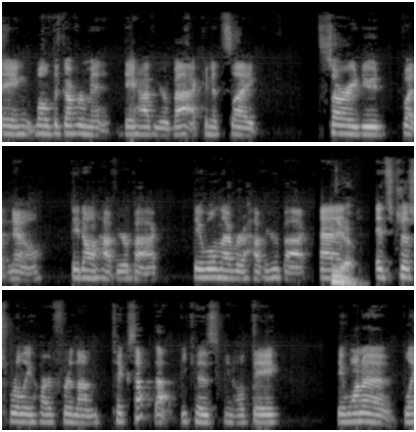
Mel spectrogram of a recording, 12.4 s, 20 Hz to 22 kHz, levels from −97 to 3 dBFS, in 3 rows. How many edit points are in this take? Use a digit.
3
